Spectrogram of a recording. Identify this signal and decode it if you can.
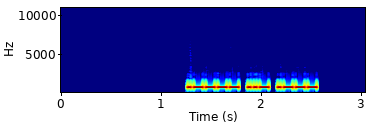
Morse code, heard as a keyed tone, about 42 wpm, 700 Hz. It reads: 1UJ
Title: Three Challenging Letter-Number Combinations 40wpm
